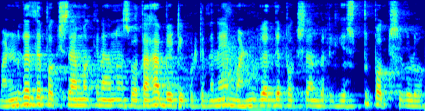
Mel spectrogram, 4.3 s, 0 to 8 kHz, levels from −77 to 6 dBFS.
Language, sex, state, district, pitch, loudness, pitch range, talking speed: Kannada, male, Karnataka, Shimoga, 155 Hz, -21 LUFS, 150-165 Hz, 195 wpm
